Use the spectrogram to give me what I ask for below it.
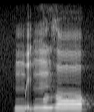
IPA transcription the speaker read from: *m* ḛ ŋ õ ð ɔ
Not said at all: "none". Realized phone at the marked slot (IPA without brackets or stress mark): m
